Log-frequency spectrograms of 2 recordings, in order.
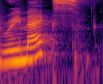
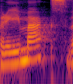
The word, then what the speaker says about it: RE/MAX: Wie spricht man es denn eigentlich aus? Ja, international heißt es natürlich RE/MAX aus dem Englischen. Wir in Österreich sagen eigentlich eher RE/MAX, weil es geläufiger ist.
